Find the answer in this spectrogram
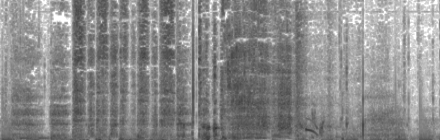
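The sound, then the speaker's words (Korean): A voice imitates squeezing ketchup from a bottle: a run of wet, sputtering, breathy bursts and squelches, fairly loud, rising and falling unevenly over a few seconds with no words spoken. “그는 의자가 내려앉는 소리부터 케첩 짜는 소리”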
